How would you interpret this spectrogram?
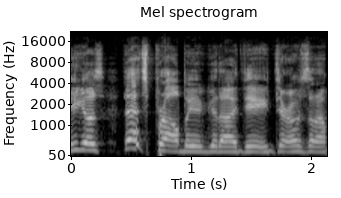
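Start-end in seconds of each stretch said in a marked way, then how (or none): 0.4-1.6 sarcastic, tongue-in-cheek quip. Retelling what the defender said before the dunk: imitating a sarcastic remark. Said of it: "he was being sarcastic".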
